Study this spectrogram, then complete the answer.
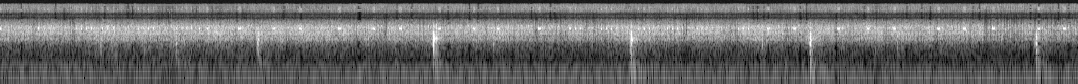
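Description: A paintbrush taps lightly on paper.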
